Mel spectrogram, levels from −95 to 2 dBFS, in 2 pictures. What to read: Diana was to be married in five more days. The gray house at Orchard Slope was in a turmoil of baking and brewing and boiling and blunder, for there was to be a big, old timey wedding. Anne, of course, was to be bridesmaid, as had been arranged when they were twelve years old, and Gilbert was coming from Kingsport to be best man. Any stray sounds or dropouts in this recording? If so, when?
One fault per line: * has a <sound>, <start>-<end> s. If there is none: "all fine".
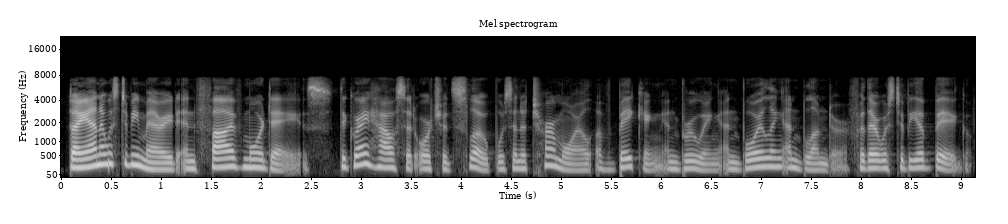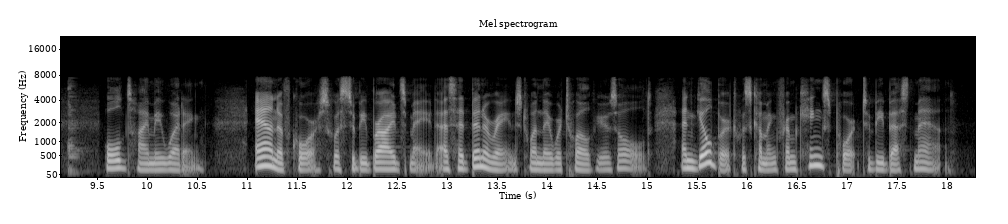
* has a thud, 9.2-9.5 s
